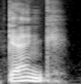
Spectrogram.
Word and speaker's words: Genk: I thought you'd have had a more full pronunciation than that. I think I can't really do anything with Genk. It's Genk.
